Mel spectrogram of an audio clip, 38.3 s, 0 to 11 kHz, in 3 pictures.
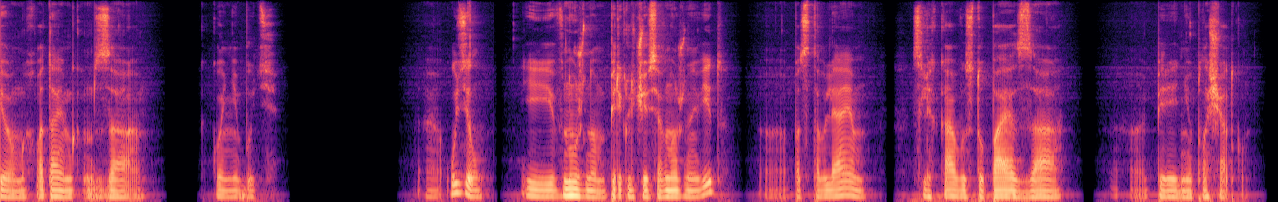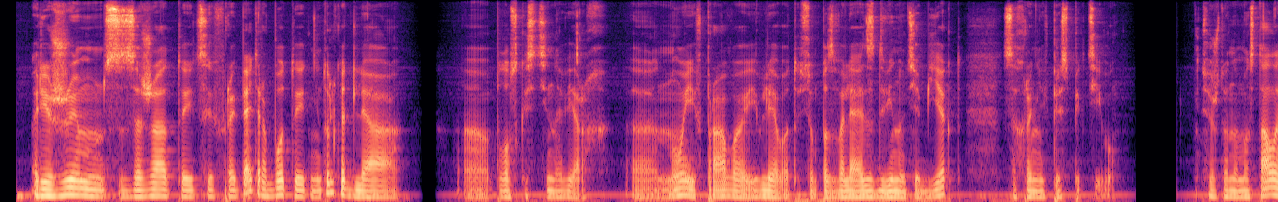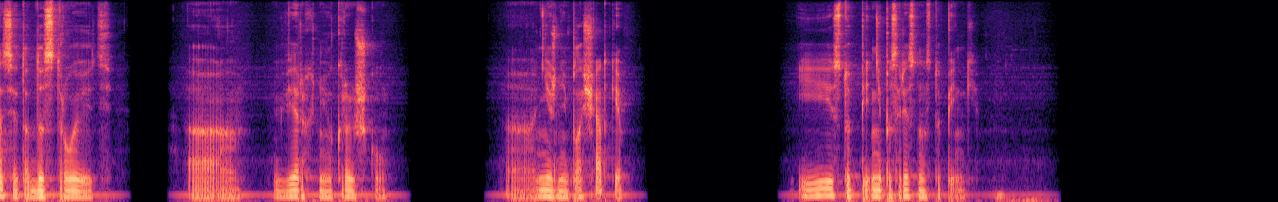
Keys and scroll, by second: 0.0 super+space, 2.8 5, 5.3 super+c, 5.5 super+f, 6.2 5, 7.9 space, 8.9 v, 10.3 super+f, 11.0-12.8 typing, 15.7 space, 17.8 v, 19.0 BackSpace, 19.8 space, 21.1 c, 22.7 shift+2, 23.2 2, 24.3 2, 27.1 shift+v, 30.6 v, 31.9 super+c, 32.0 super+3, 32.8 space, 34.7-35.7 typing, 36.5 super+z, 37.0 super+3.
